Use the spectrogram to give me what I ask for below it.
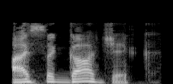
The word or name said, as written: isagogic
